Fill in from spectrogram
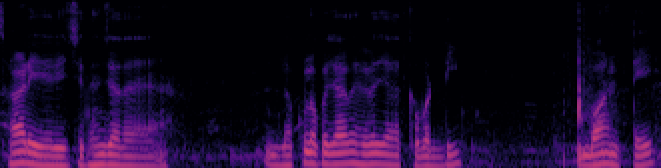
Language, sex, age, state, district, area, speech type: Dogri, male, 30-45, Jammu and Kashmir, Udhampur, rural, spontaneous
